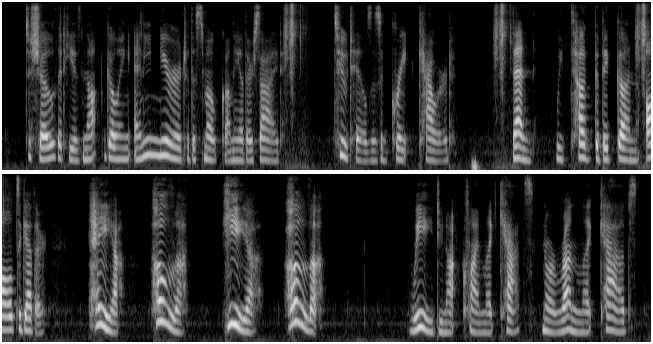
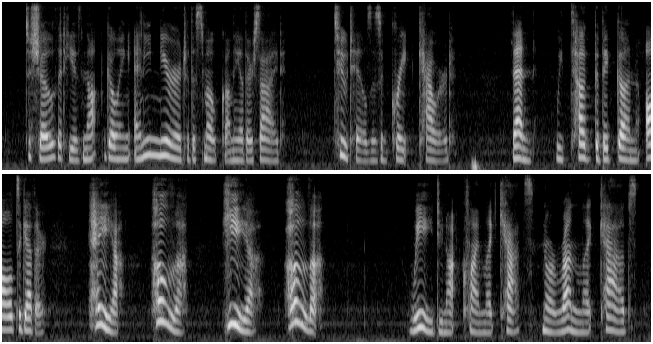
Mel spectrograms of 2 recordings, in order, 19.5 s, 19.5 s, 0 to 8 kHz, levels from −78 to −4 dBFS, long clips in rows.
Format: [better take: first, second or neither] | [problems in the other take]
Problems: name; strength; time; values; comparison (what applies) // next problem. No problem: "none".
second | noise reduction (neural separator model SepFormer DNS4)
